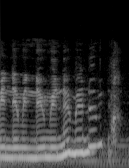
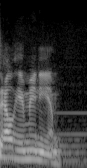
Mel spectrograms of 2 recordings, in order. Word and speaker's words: aluminium: aluminum aluminum, however you want to pronounce it. It's aluminium, even though it's spelled aluminum in game, despite Sweden being on the aluminium side of things, I think.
